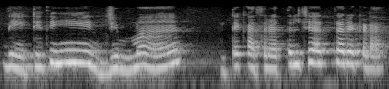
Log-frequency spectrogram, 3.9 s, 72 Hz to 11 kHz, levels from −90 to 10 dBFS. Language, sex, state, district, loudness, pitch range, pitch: Telugu, female, Andhra Pradesh, Guntur, -16 LUFS, 240-310 Hz, 270 Hz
